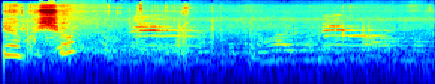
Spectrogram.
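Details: Domestic cat, a pregnant yellow female named Sarman filmed with another cat called Miyavkız in Turkey, gives short tonal meows with slightly falling pitch, three calls spread over three seconds, after a sharp opening noise and a woman's voice.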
